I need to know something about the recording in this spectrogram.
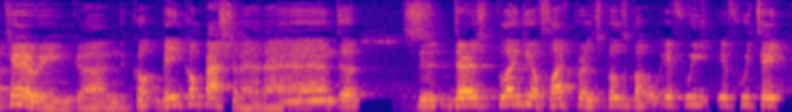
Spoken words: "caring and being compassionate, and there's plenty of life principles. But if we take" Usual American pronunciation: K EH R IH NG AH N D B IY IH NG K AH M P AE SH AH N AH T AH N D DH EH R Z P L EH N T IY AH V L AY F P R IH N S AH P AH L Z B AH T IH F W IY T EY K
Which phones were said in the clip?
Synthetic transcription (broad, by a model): K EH R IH NG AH N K B IY IH NG K AH M P AE SH AH N AH T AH N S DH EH R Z P L EH N T IY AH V L AY F P R IH N S AH P AH L Z B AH T IH F W IY T EY K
